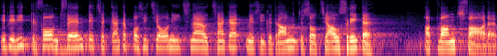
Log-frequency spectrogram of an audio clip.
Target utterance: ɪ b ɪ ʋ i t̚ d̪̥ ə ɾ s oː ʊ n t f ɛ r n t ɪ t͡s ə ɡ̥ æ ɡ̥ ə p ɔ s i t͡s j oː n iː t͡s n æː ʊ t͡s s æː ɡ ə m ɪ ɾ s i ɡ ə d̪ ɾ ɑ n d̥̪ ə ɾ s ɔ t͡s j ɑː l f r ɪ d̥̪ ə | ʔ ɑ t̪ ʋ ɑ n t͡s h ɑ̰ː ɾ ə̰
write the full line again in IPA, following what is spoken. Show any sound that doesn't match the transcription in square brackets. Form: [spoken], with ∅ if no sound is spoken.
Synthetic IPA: ɪ b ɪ ʋ i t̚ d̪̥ ə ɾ [f] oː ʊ n t f ɛ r n t ɪ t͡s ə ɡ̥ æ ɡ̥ ə p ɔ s i t͡s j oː n iː t͡s n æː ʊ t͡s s [æ] ɡ ə m ɪ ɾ s i ɡ ə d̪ ɾ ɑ n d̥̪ ə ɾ s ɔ t͡s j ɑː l f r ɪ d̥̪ ə | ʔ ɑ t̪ ʋ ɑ n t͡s [f] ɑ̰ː ɾ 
